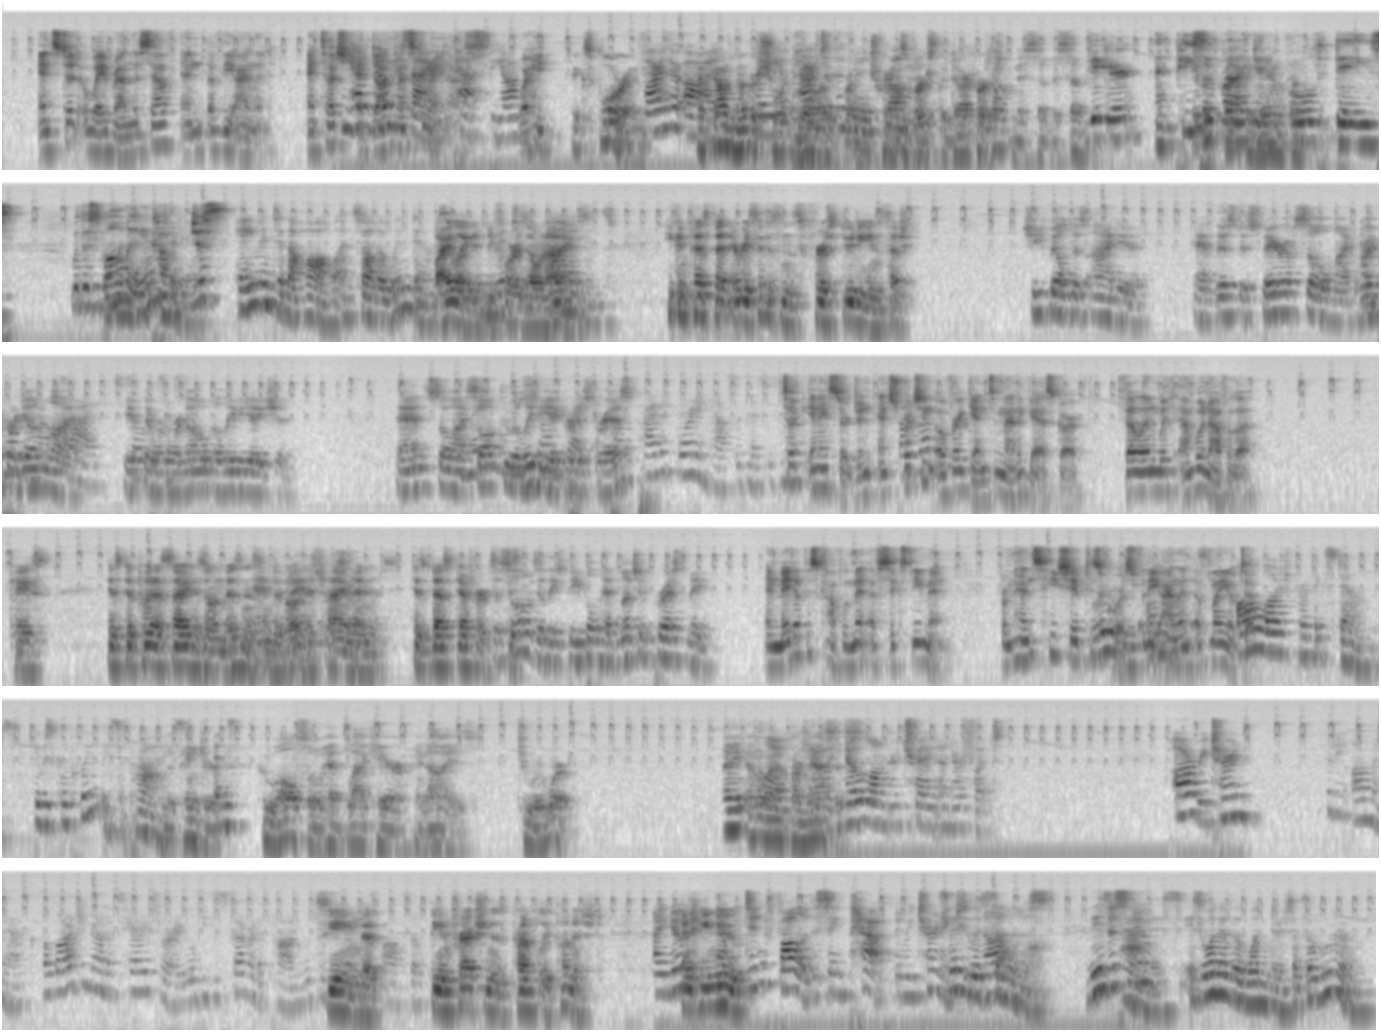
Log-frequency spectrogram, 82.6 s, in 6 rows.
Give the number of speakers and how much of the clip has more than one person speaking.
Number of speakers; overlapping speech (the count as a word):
nine, about 35%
